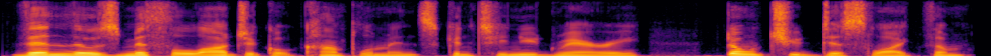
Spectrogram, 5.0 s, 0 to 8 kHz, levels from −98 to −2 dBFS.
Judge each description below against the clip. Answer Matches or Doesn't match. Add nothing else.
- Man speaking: Matches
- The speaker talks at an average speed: Doesn't match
